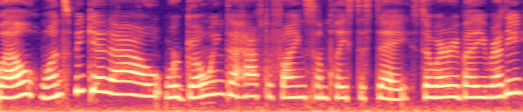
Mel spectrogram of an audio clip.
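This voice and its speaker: Using a put-on character voice, a woman speaks at a moderate pace in a high pitch with hardly any pauses. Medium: read story.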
